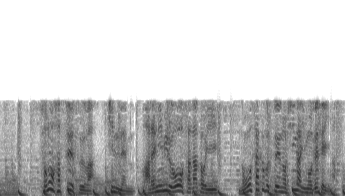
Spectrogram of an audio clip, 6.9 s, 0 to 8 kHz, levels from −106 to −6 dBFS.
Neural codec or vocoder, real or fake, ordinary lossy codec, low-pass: none; real; AAC, 16 kbps; 7.2 kHz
